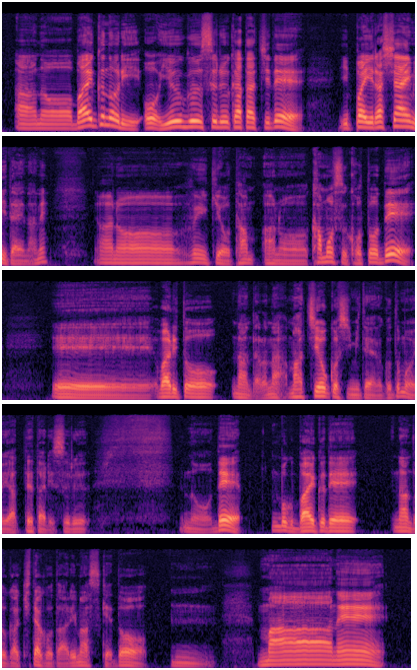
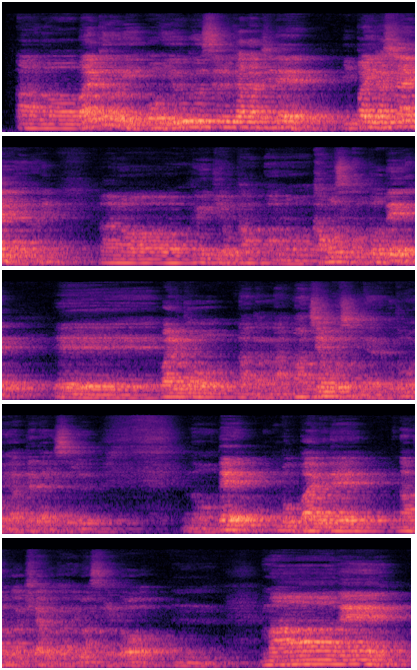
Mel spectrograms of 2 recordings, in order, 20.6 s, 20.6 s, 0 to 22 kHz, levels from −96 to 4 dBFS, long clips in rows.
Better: first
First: none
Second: off-mic speech; far // room echo; strong; dies away in 1.2 s

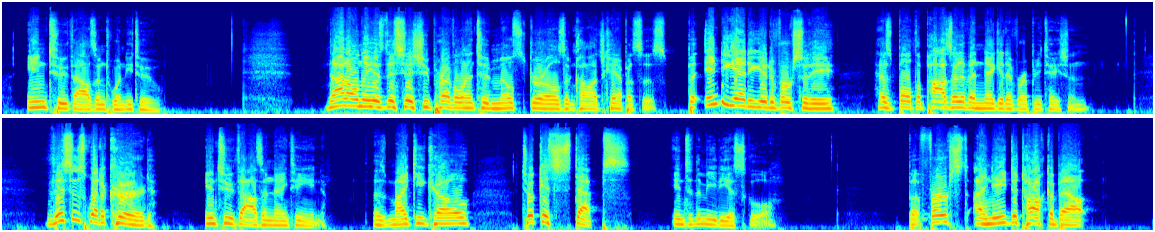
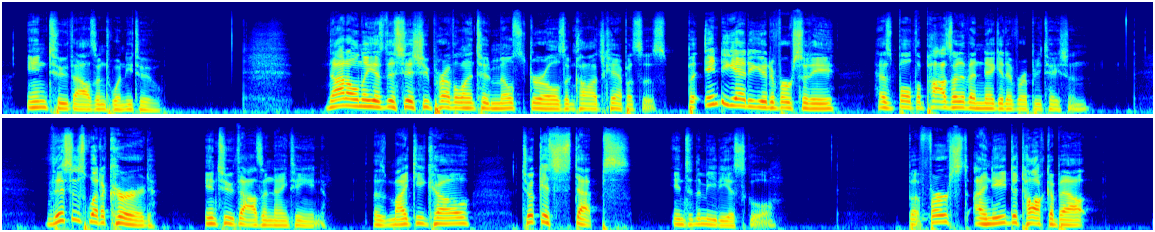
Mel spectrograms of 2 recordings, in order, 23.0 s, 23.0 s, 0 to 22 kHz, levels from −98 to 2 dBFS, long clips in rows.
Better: second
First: distortion; slight; 5% of the sound clipped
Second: none

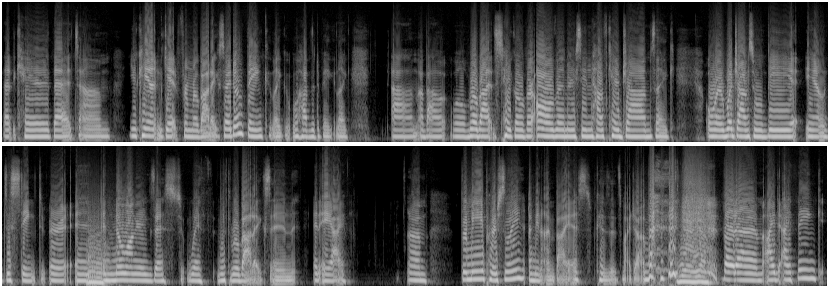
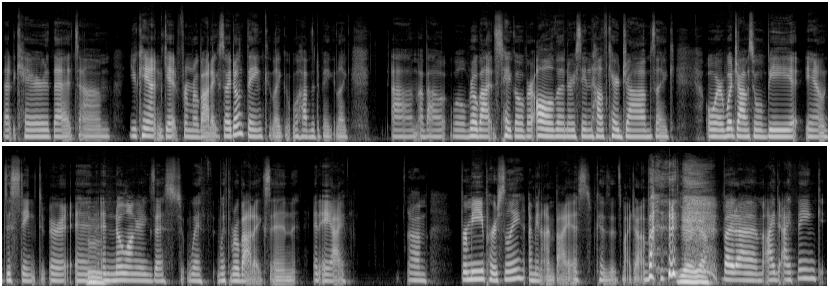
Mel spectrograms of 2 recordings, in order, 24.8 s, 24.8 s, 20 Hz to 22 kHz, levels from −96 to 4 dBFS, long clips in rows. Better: second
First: distortion; heavy; 15% of the sound clipped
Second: none

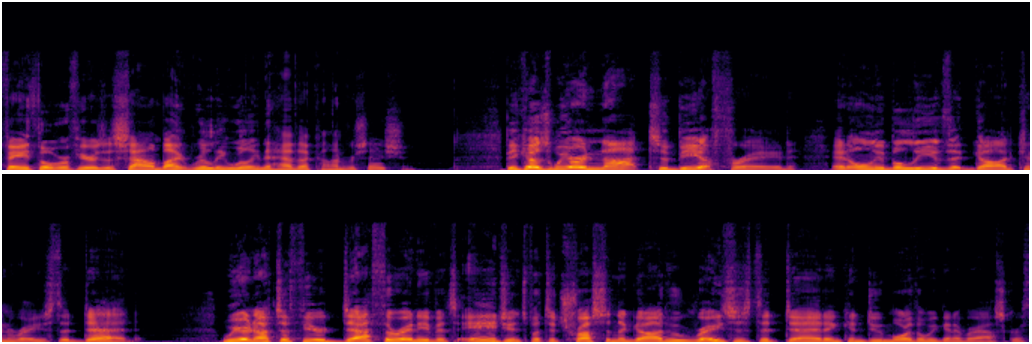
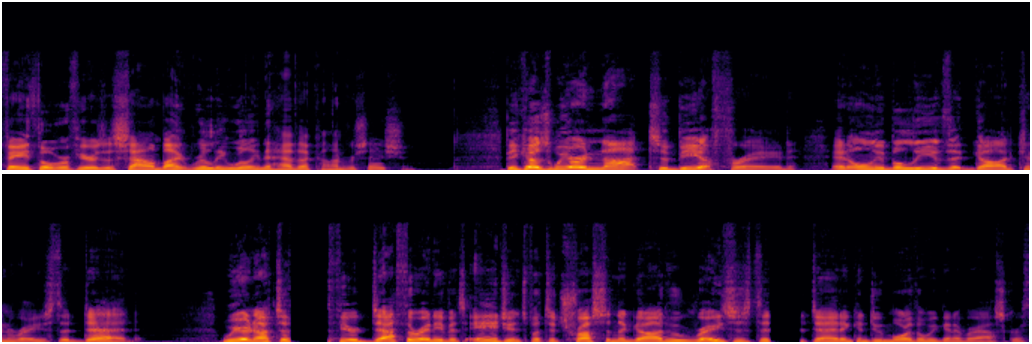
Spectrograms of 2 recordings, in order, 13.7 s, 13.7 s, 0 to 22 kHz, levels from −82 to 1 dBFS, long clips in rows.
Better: first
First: none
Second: audio freezing; at 9 s and at 12 s

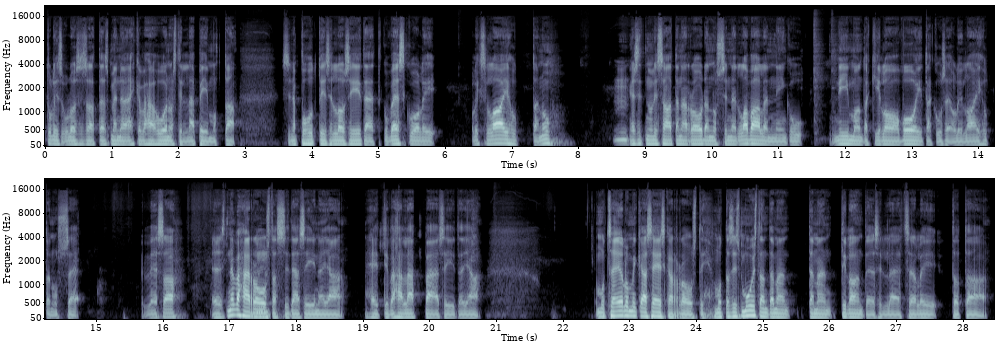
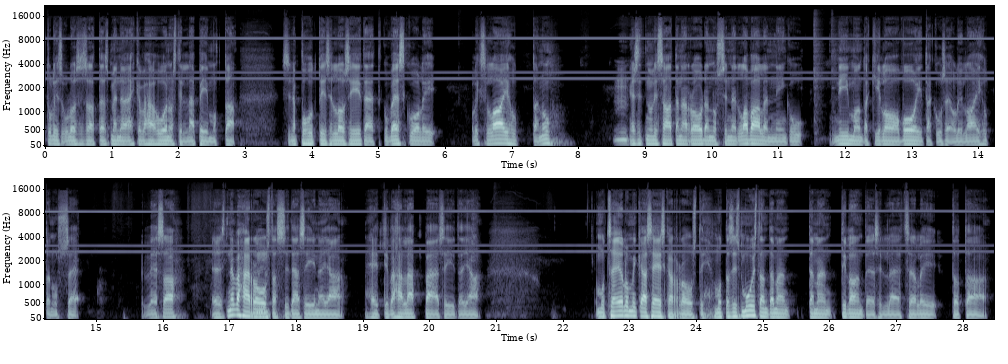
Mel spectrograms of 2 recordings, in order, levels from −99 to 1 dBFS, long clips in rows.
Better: first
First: none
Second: high-pitched whine; noticeable; throughout; 8.5 kHz, 15 dB below the speech

